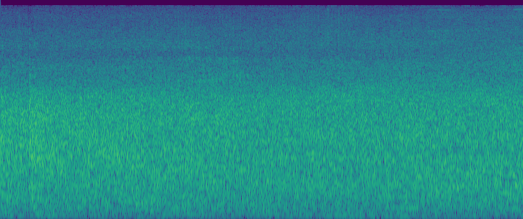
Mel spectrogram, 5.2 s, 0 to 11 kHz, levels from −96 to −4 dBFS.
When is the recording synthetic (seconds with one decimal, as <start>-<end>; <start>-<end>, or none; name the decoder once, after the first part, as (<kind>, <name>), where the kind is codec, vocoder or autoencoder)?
none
